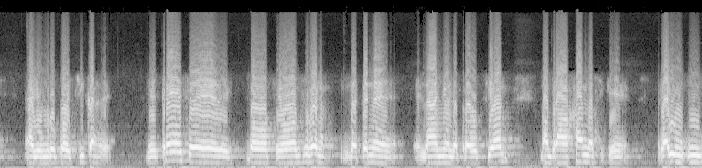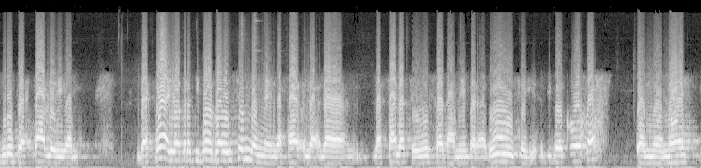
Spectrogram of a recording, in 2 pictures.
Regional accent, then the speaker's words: Cruz del Eje, Córdoba, Argentina; de Cruz del Eje.

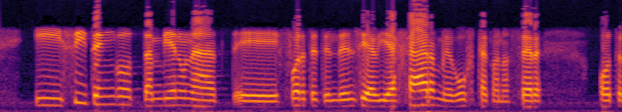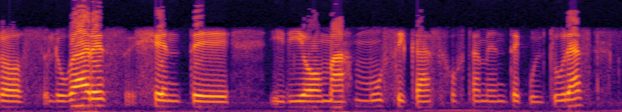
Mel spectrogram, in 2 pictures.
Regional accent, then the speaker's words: Buenos Aires, Argentina; hace 4 años que resido formalmente en Buenos Aires, ¿no?, de nuevo. Así que ya me considero otra vez hecha al barrio de Constitución, de donde soy, y muy contenta con esta vuelta.

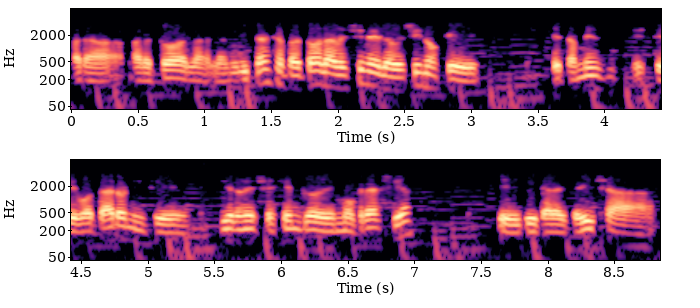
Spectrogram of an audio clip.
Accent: Bernasconi, La Pampa, Argentina; nosotros tuvimos una participación importante en mi pueblo

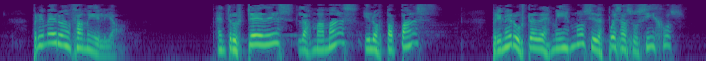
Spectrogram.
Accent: Uruguay; En otro libro titulado Sexo y Amor en el Uruguay, en mi país, de una orientación totalmente laicista

